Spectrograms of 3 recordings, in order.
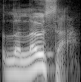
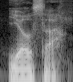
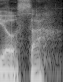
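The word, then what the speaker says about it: Llosa: You just don't pronounce one of the L's. Yosa. Losa? In Spanish, the two L's make a Y sound. Fuck's Luis sake. Yosa.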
